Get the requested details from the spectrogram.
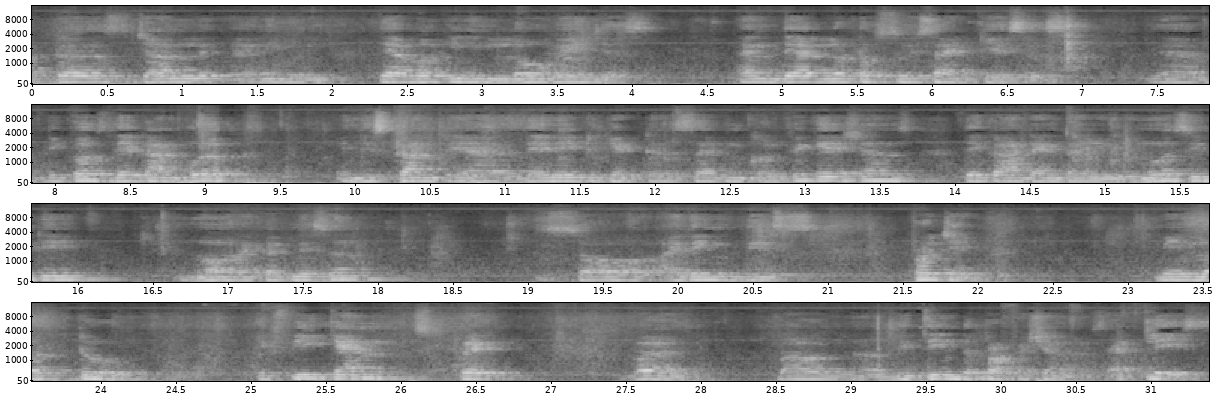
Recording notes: Two presentations and the first panel discussion of the Silent University event which took place at the Oxford Department of International Development on 20 May 2014.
